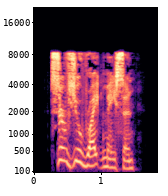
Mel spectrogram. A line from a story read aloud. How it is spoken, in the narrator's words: the voice shouted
